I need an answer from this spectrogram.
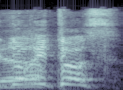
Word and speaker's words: Doritos: les chouros non les doritos on prononce pas le s chez nous on prononce pas le s mais eux ils le prononcent c'est on adore ça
